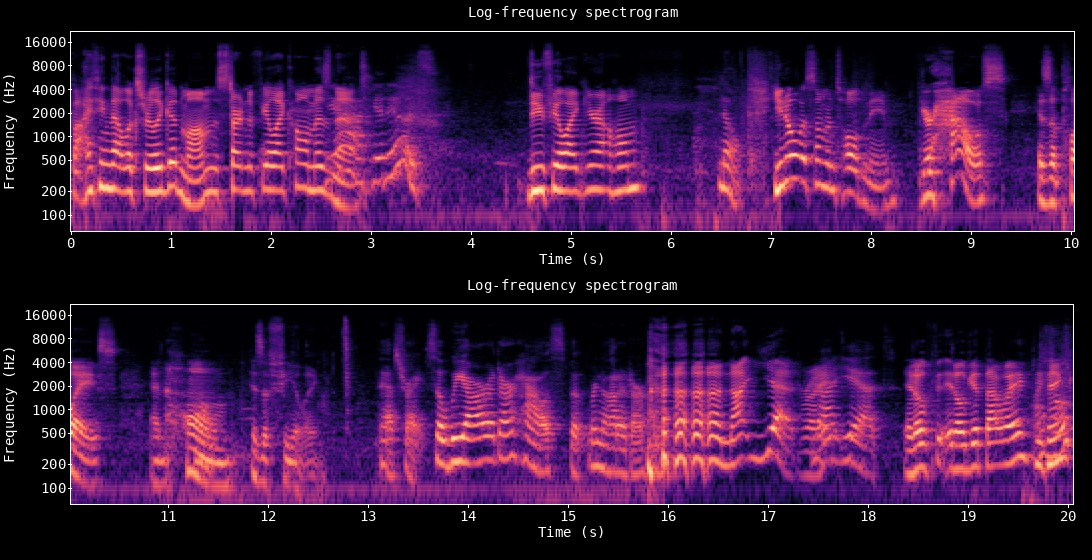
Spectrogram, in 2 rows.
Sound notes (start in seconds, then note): 15.8 laughing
